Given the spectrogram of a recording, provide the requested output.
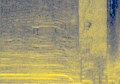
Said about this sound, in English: Can we have a cheer for Westwood? Oh! I'm sorry, a holler.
